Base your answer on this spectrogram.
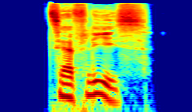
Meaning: singular imperative of zerfließen
- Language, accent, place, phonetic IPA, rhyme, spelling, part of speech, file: German, Germany, Berlin, [t͡sɛɐ̯ˈfliːs], -iːs, zerfließ, verb, De-zerfließ.ogg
